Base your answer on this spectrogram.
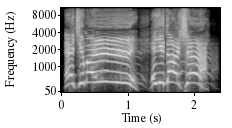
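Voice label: suppress, dialogue, Allies; mohaa; Mission 3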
